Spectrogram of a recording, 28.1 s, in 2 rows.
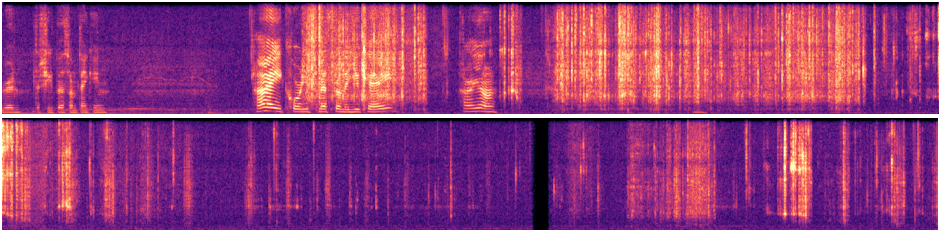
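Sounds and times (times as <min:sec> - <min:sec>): person chewing food: 0:07.5 - 0:24.0, 0:24.6 - 0:28.0.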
